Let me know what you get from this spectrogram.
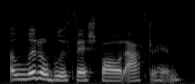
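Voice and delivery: ordinary delivery, nothing marked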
